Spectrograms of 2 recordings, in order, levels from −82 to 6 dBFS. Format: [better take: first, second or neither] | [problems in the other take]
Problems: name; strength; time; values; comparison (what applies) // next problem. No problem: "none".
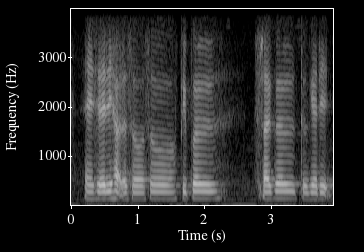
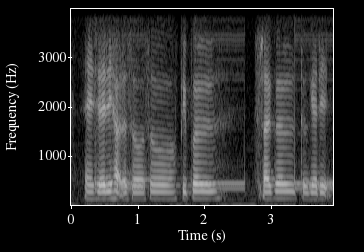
first | background sound (Telephone); 15 dB below the speech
